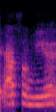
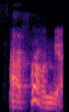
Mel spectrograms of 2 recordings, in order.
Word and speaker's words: Afonia: what's next that you I always want to say afia and like that's a can you say that one more time so I can pronounce it 100% afonia um what are other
